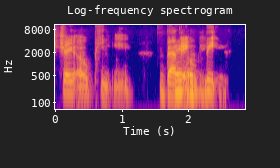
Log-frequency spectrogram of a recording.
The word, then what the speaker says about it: Joop Beving: Is that how I pronounce his name? Yeah, it's Joop or Joop. It's Jope Beving, Beving.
